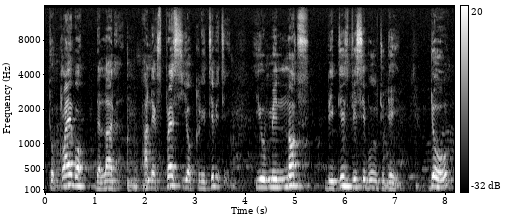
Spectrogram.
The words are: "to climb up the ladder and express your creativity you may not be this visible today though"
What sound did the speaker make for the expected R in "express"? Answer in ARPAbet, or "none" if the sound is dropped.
R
